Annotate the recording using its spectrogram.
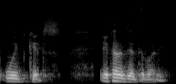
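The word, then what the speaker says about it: widgets: তো উইডগেটস গুলোতে বা অনেকে এটা উচ্চারণ করে উইজেটস, আপনি যেমন পছন্দ করেন সেমনভাবে উচ্চারণ করতে পারেন, অ্যাকচুয়াল উচ্চারণ আসলে উইজেটসই হবে।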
